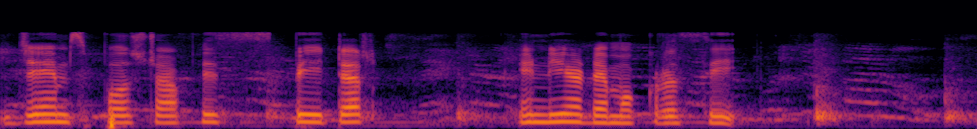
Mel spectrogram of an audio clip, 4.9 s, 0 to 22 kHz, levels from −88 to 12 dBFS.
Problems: continuous background conversations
